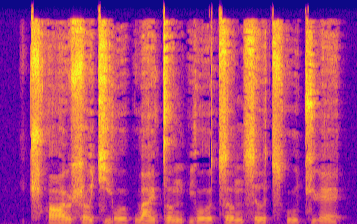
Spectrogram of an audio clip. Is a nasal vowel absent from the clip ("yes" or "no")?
yes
